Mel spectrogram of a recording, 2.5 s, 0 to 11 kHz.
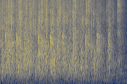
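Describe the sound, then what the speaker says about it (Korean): An audience at a 2019 Korean unification talk concert applauds loudly, a dense burst of many hands clapping close by that slowly tapers off. "다시 한번 큰 박수를 보내주십시오."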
